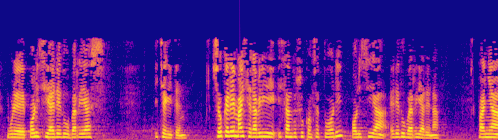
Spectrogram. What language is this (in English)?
Basque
